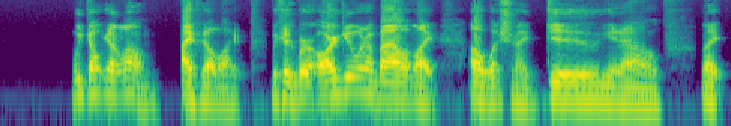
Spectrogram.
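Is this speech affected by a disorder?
Yes: cleft palate; cleft palate since childhood.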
